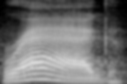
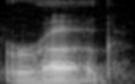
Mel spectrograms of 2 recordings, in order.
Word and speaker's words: rug: Use a short uh sound like cup and up. R-rug, not rag, but rug.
